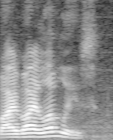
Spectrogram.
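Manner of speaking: ordinary talk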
